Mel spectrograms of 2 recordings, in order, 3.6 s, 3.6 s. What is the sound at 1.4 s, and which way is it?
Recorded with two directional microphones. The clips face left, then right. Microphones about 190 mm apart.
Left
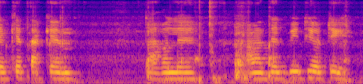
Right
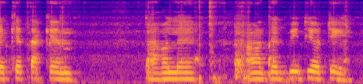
Speech, 50° right (ahead or behind).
